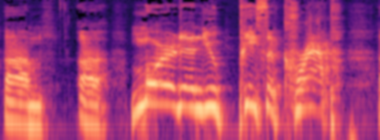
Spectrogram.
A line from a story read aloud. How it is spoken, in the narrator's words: he spitting, kind of enraging, so angry, turns to you and shouts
